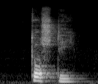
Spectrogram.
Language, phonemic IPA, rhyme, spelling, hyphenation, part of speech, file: Dutch, /ˈtɔs.ti/, -ɔsti, tosti, tos‧ti, noun, Nl-tosti.ogg
- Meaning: a toasted sandwich containing cheese, usually ham and optionally other ingredients and condiments; a toastie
